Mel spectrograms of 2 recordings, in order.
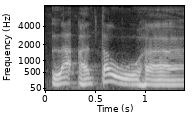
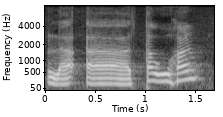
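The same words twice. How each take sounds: First: The vowel after the hamzah is kept short. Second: The vowel after the hamzah is drawn out long. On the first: "tanpa memanjangkan hamzah"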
